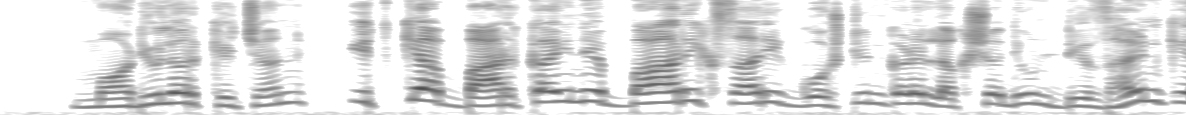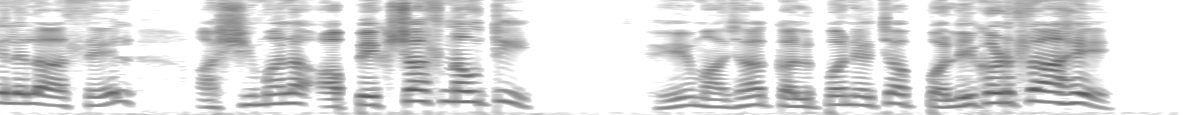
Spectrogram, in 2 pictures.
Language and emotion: Marathi, surprised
